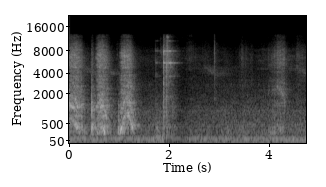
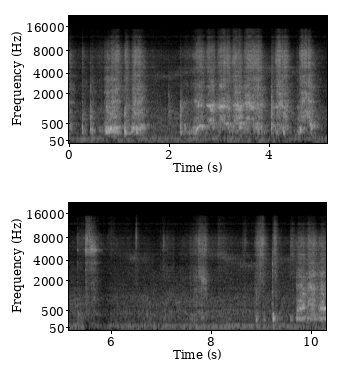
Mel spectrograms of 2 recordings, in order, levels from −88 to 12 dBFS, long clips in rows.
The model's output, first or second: second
